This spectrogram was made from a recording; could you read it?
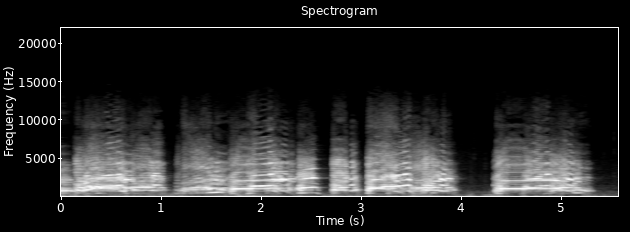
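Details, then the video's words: Flock-guarding geese on a farm, known to attack foxes and raccoons, giving loud, harsh, overlapping honks in long noisy bursts with brief gaps, several birds calling together. "Our geese the guardians of the flock"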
